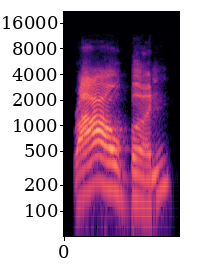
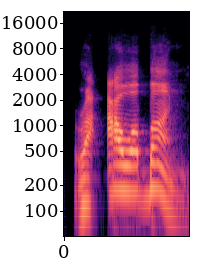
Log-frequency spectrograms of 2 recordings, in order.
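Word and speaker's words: ראובן: Ra'awbun is how it's pronounced in the Hebrew. Reuben is pronounced Ra'awabun.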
